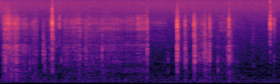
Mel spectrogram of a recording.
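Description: Crumpled kraft-paper packet being opened and handled, soft rustling and then a scatter of short crinkly crackles a little past halfway.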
